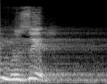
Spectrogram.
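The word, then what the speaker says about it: مضر: इसको हम इंग्लिश में पढ़ना, देखिए प्रोनाउंसिएशन इसका हम देखेंगे BADMAZGII बदमज़गी। बदमज़गी के मानी है नाराजी। अब यहाँ पे है मुजिर, मुजिर को हम यहाँ पे देखेंगे इंग्लिश में MUZIR मुजिर, MUZIR मुजिर।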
